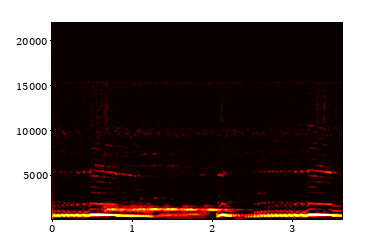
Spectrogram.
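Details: Lure call of a local collared dove, a drawn-out vibrating coo that slowly falls, a brief higher nasal tail, then a fresh coo that rises and holds; clean and close.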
